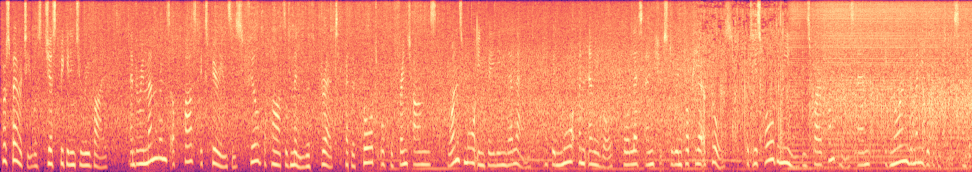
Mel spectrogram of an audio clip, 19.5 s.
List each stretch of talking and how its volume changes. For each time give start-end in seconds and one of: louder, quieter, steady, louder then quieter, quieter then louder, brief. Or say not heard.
0.0-19.4 steady.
